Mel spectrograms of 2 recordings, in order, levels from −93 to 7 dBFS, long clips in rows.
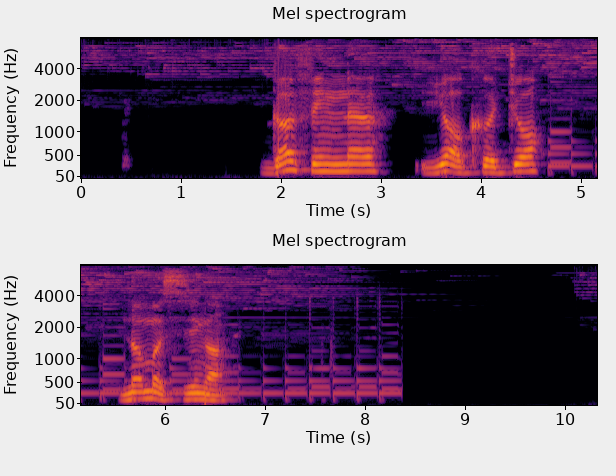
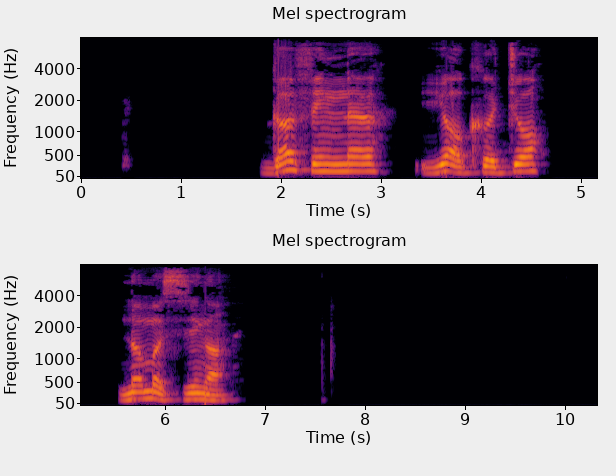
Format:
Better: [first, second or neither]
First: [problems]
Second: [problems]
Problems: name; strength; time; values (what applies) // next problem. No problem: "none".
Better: second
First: background sound (Electric guitar + Wind chime); 17 dB below the speech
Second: none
